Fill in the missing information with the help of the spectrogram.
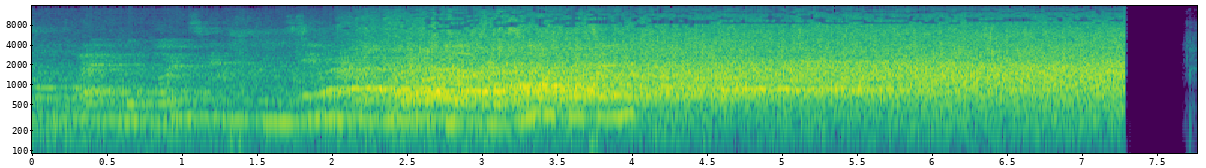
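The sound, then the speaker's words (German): A crowd bursts into loud cheering and sustained applause after the announcement of the first election result, in which Jadine Wissler won. The cheering rises sharply after a couple of seconds of murmuring voices, holds steady, then cuts off abruptly. “der Jubel war so, dass man gehört hat, okay, es war so ein, auch ein bisschen Erlösung dabei”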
